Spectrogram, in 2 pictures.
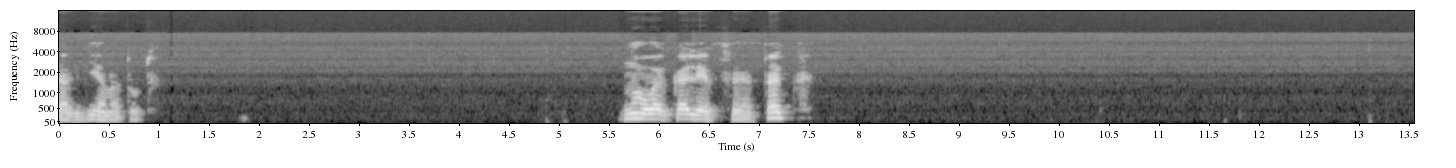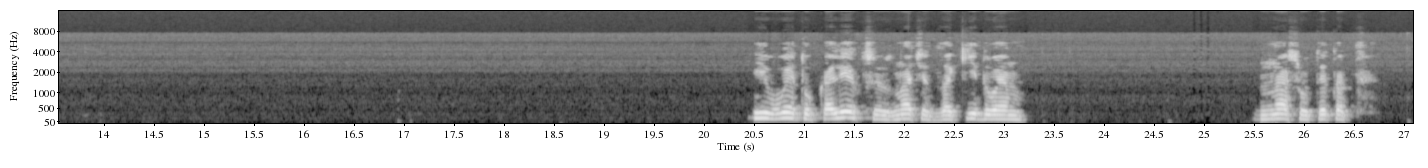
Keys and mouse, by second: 3.6-5.1 right drag, 13.3 click, 23.6-24.8 drag.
